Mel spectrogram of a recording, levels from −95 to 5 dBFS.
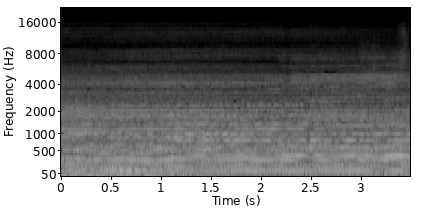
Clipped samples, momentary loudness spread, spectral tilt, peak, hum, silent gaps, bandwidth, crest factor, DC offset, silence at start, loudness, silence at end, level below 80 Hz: under 0.1%; 1 LU; -6.5 dB/octave; -22 dBFS; none; none; 15 kHz; 14 dB; under 0.1%; 0 s; -36 LUFS; 0 s; -46 dBFS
